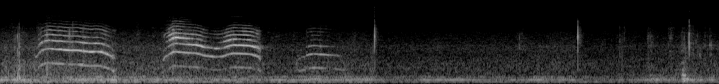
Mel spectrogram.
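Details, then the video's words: A cat, excited by the sound of a plastic bag and seemingly thinking food is coming, gives three insistent meows in quick succession, the middle one longest and wavering, followed by quieter faint clicks and a low background hum. "비닐봉지 소리에 폭발적 반응하는 고양이 울음소리(Cat sounds in response to the sound of plastic bags)"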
